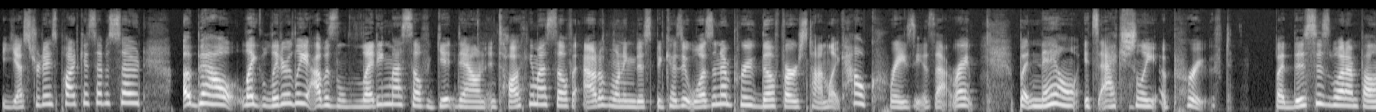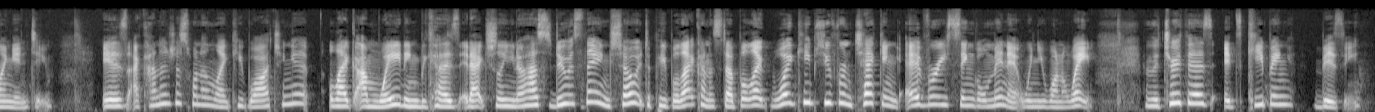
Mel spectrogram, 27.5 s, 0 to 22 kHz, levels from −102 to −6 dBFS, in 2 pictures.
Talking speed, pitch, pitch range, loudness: 215 wpm, 245 Hz, 215-295 Hz, -20 LUFS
